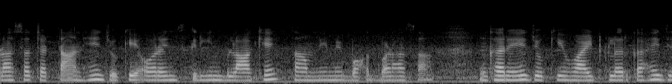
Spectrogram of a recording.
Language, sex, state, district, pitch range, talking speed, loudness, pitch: Hindi, female, Uttar Pradesh, Jyotiba Phule Nagar, 190-200 Hz, 205 wpm, -25 LUFS, 195 Hz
